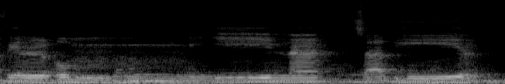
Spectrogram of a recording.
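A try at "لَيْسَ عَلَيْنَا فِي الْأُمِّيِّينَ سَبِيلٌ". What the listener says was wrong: Jangan diwakaf di situ.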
